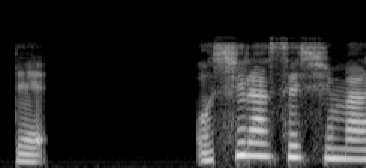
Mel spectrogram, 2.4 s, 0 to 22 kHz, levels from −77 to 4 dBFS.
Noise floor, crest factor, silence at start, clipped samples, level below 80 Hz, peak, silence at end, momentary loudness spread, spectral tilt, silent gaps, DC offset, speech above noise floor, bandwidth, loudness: -69 dBFS; 16 dB; 0.1 s; under 0.1%; -60 dBFS; -2 dBFS; 0 s; 11 LU; -4 dB/octave; none; under 0.1%; 54 dB; 9 kHz; -15 LUFS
